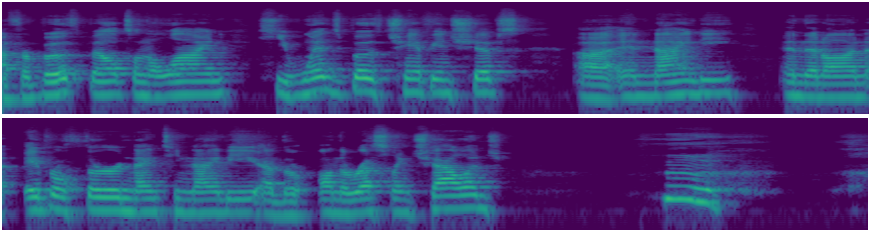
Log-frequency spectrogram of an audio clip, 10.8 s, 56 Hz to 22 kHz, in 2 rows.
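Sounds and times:
speech: 0:00.0 - 0:08.6, 0:09.5 - 0:10.0
person yawning: 0:09.5 - 0:10.8.

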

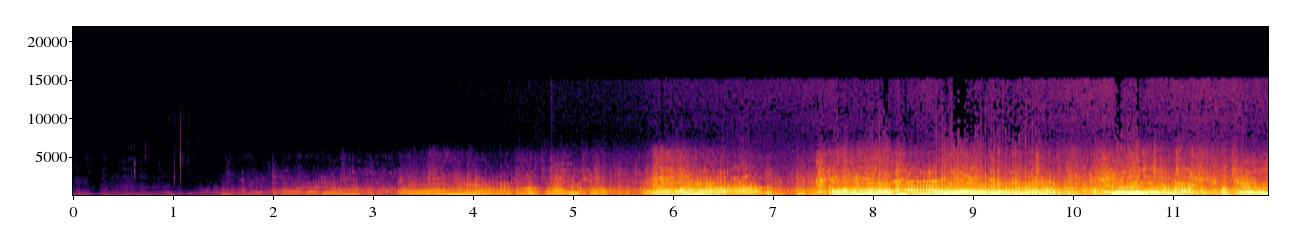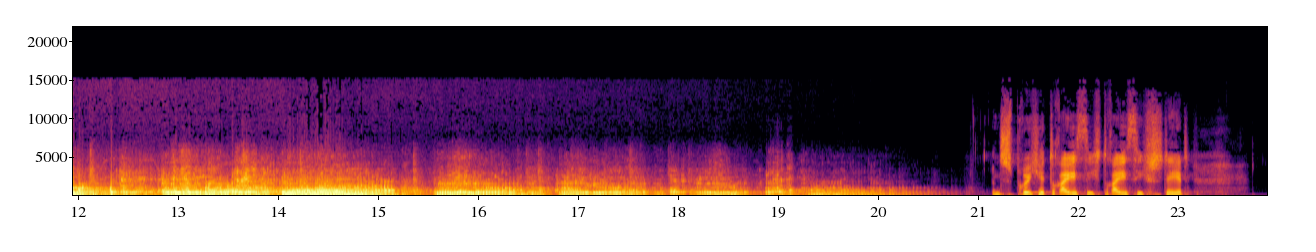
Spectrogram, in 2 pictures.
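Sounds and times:
lion roaring: 0:01.6 - 0:20.7
speech: 0:21.5 - 0:23.4.

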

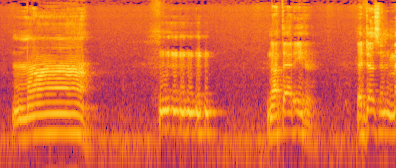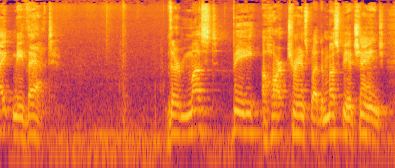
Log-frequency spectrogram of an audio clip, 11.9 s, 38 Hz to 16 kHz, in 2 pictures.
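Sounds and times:
speech: 0:00.2 - 0:00.9, 0:02.4 - 0:03.3, 0:04.0 - 0:06.8, 0:08.4 - 0:11.8
cow mooing: 0:00.2 - 0:01.5.

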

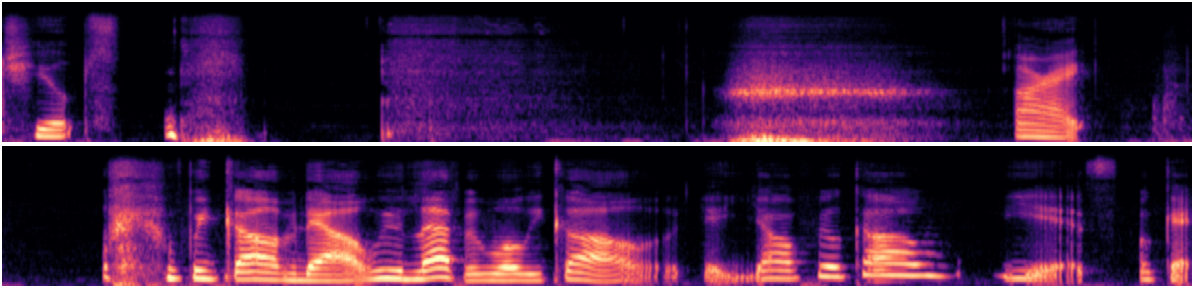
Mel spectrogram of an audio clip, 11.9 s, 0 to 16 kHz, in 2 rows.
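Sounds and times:
speech: 0:00.0 - 0:01.3, 0:05.0 - 0:05.5, 0:06.4 - 0:11.8
group of people breathing deeply: 0:01.9 - 0:04.8.

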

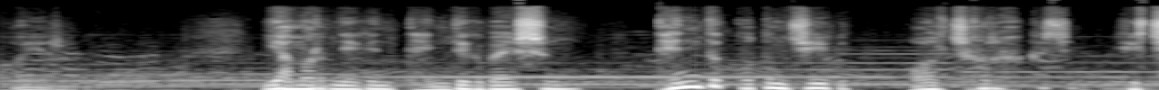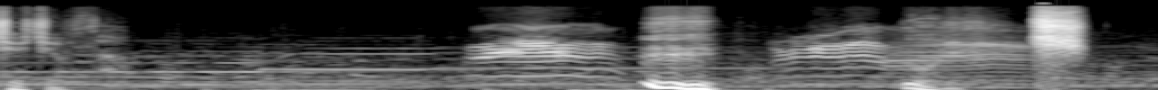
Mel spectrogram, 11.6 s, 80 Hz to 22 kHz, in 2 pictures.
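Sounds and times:
speech: 0:01.3 - 0:06.3, 0:09.0 - 0:09.5, 0:10.3 - 0:11.3
cat meowing: 0:08.1 - 0:09.0, 0:09.6 - 0:11.2.

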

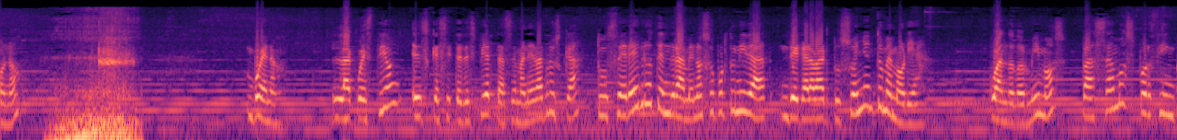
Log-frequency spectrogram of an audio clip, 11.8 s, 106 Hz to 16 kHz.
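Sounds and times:
speech: 0:00.0 - 0:01.2, 0:02.5 - 0:11.7
person snoring: 0:00.4 - 0:02.0
quiet breathing: 0:01.2 - 0:02.4.

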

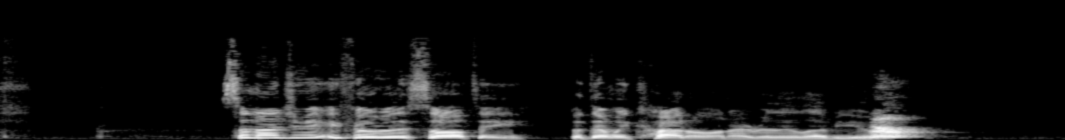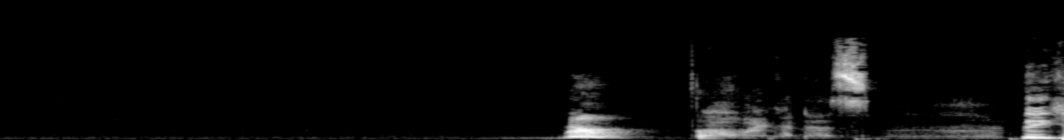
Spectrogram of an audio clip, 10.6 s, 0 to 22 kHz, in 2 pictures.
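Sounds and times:
speech: 0:01.2 - 0:04.6, 0:10.4 - 0:10.6
pet dog barking: 0:04.4 - 0:04.8, 0:08.1 - 0:08.6.

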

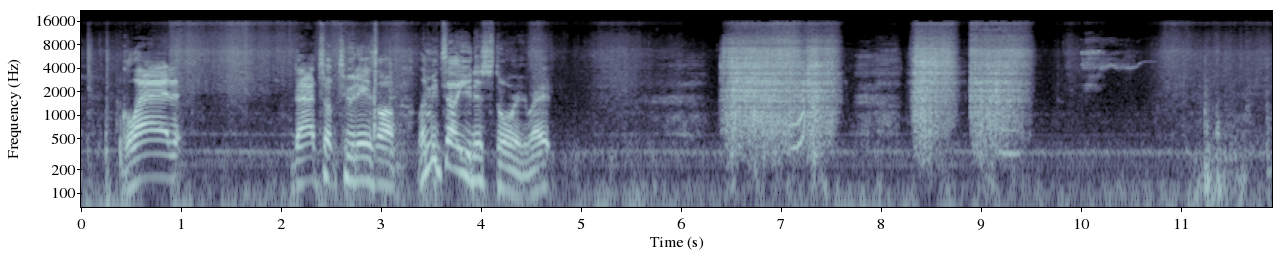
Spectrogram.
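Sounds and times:
speech: 0:00.4 - 0:01.2, 0:02.1 - 0:04.8
rustling: 0:00.9 - 0:02.8, 0:10.6 - 0:11.9
quieter sniffling: 0:05.5 - 0:10.1
loud nose blowing: 0:06.4 - 0:07.7, 0:08.3 - 0:09.6.

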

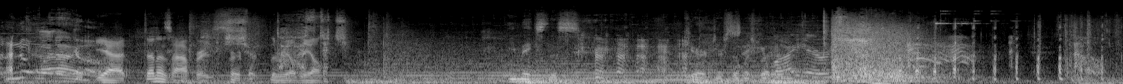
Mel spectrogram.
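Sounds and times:
speech: 0:00.1 - 0:03.9, 0:05.1 - 0:09.6
laughter: 0:05.4 - 0:07.7, 0:08.6 - 0:11.2
gunshots in a film scene: 0:08.3 - 0:09.5.

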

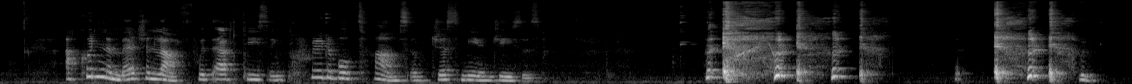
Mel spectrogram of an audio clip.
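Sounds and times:
speech: 0:00.8 - 0:05.5, 0:07.0 - 0:07.5
person coughing hard: 0:07.1 - 0:08.9, 0:10.0 - 0:11.0.

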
